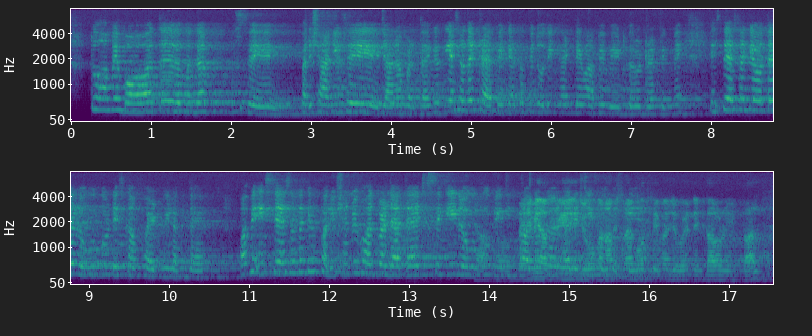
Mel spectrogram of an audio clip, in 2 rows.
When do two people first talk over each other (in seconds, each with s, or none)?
13.8 s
